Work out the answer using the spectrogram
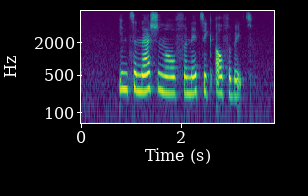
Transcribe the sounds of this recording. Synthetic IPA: ɪ̃ntʰənaʃɔnəlˠfənɛtʰɪkʰa̰lˠfəbɛt

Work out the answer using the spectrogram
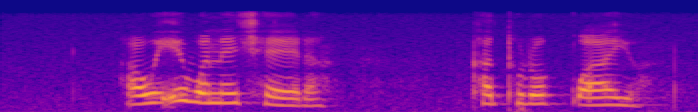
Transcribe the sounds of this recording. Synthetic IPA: ɦawiiβɔnɛt͡ʃʰɛɺa | kʰatʰuɺɔkʼwaːjɔ

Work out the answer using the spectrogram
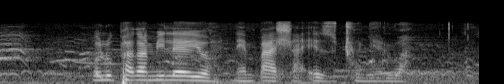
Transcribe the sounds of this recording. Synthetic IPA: olupʰak̬amilɛjɔnɛmpʼaɬaʔezitʰuɲɛːlwa

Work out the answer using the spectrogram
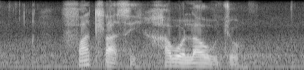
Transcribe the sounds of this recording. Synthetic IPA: fat͡ɬʼasɪχabʊlaʊːt͡ʃʼɔ

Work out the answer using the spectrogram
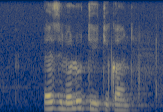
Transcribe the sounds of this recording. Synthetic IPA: ezilolud̥ʱid̥ʱikʼaːntʼi

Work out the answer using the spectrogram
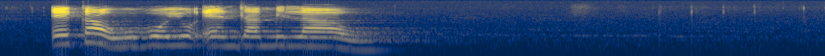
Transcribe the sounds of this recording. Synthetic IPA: ɛkʼaɦuɓɔjɔʔɛnd͡ɮʼamilaːwɔ

